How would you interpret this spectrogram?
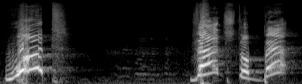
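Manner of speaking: high, loud exclamation of disbelief; incredulous. Real, not acted. Preacher mocks the disciples' question with disbelief. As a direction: throw it out in total disbelief.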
